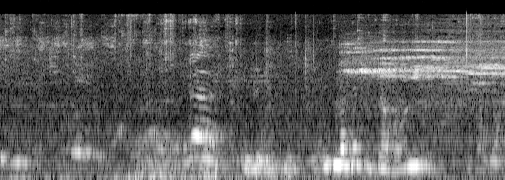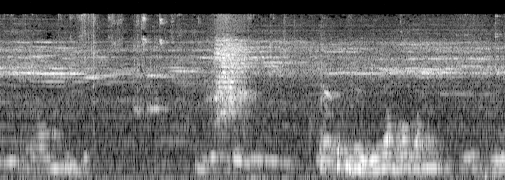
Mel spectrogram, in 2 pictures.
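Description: Faint chatter of several voices in the background, with a thin, steady high-pitched tone from about three to seven seconds in.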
